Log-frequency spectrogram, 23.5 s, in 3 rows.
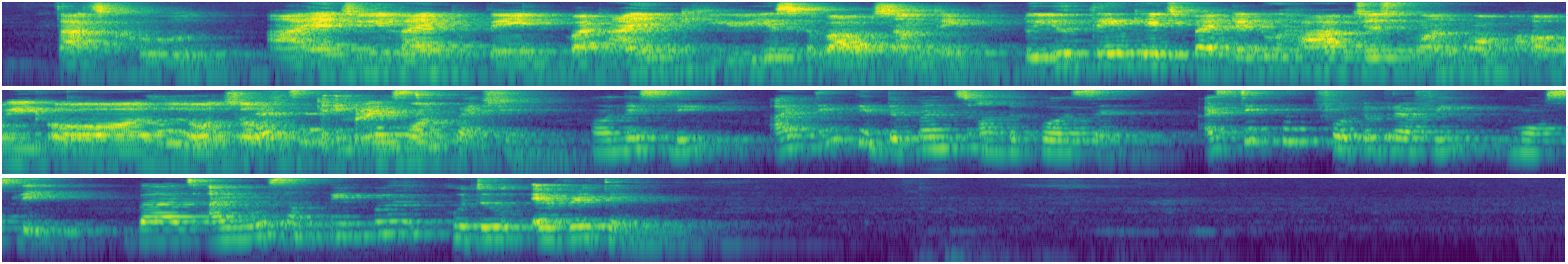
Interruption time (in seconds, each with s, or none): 8.6 s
